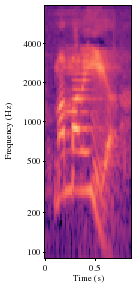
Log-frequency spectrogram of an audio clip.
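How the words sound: It is said in a surprised tone. Look what is happening here. "I could say Mamma Mia if I'm surprised"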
